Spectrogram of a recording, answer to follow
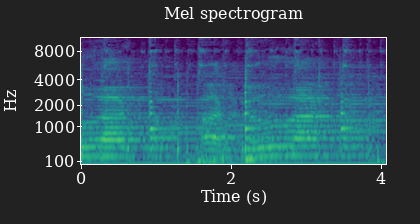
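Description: Sikh kirtan: a male voice sings a sliding, held melody over the steady reedy drone of harmoniums, with tabla strokes marking the rhythm.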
